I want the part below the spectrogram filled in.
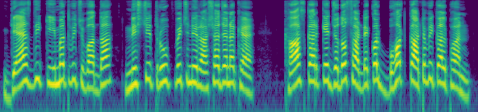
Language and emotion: Punjabi, angry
